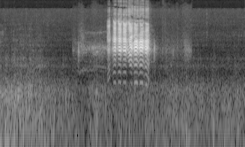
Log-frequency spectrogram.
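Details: Single wavering, pulsed bleat from a Garut goat, under a second long, preceded by a fainter nasal call, over steady low-pitched rumbling background noise on a farm.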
